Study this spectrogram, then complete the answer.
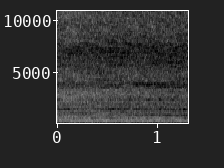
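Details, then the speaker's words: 1966 Ford F-250 after restoration, dual exhaust at idle: even, deep, steady idle with smooth low pulse, no ticking or exhaust leaks, no smoke after valve stem seal job; headers with metal gaskets. Normal idle. "Here's our dual exhaust. Sounds good, no smoke cuz we did the valve stem seal. Just a good running truck."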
